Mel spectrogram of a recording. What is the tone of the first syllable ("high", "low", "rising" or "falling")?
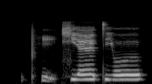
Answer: low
